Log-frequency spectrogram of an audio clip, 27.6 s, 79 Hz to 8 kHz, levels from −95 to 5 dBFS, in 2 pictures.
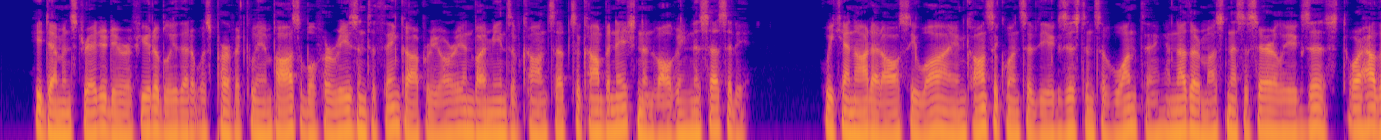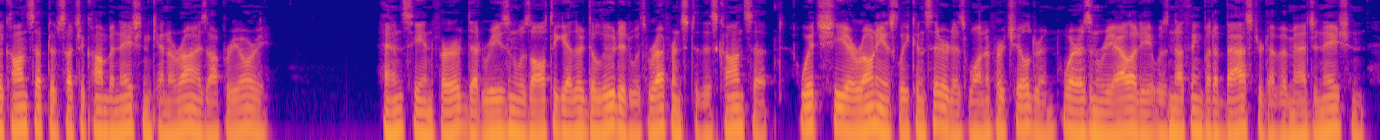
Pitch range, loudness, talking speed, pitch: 95-110 Hz, -25 LUFS, 185 wpm, 100 Hz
